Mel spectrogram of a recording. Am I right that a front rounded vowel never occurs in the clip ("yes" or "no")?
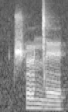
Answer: no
